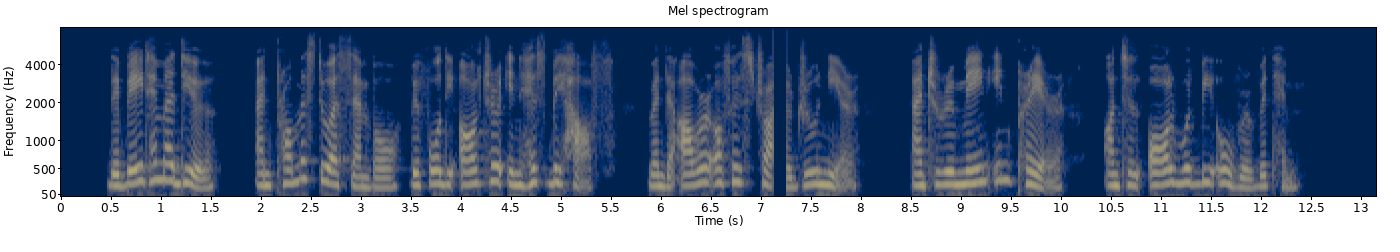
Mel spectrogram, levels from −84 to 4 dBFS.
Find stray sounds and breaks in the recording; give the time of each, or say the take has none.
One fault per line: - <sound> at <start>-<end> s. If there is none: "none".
- dropout at 7.1-7.2 s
